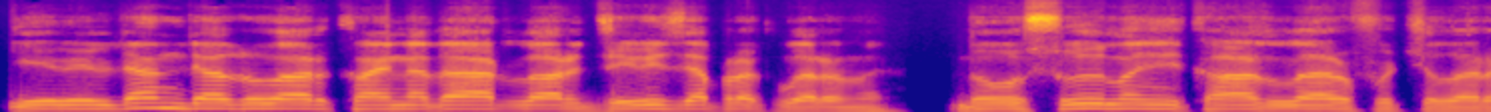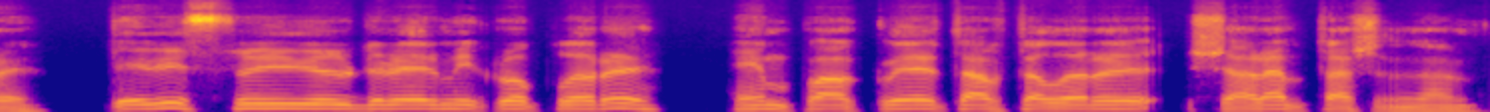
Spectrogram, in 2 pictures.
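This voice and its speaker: A man's voice: mid-range voice, a little slow, hardly any pauses, a little mellow, clean tone, no echo, close to an everyday voice. A man voicing a wise, folksy village grandfather in a cartoon, explaining old ways. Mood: instructive. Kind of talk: cartoon character dialogue. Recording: music behind the dialogue.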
